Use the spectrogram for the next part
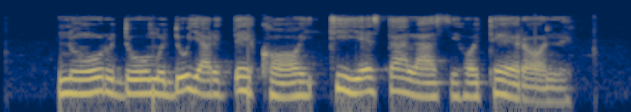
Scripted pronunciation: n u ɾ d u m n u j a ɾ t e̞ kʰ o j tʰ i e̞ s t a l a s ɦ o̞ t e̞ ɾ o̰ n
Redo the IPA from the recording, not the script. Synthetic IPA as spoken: n u ɾ d u m d u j a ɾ d e̞ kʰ o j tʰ i e̞ s t a l a s ɦ o̞ t e̞ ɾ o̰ n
